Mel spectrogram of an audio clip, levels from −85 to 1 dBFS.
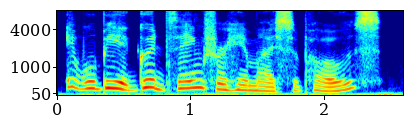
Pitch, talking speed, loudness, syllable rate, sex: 205 Hz, 230 wpm, -17 LUFS, 5.1 syllables/s, female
